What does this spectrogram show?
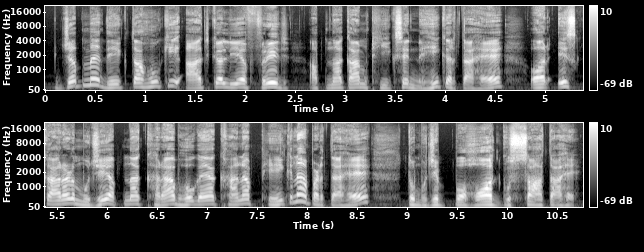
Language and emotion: Hindi, angry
